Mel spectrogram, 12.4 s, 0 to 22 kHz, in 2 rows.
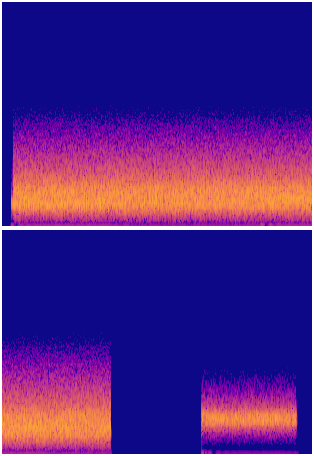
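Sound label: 400hz, 500hz, 630hz -20/-16db L/R [L 1/3 octave Band Noise, R 1/1 octave Band Noise]; Denon Audio Technical CD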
